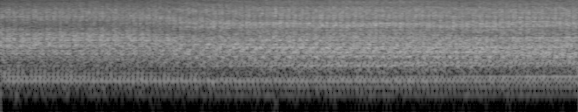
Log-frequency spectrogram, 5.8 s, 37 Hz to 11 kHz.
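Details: A 3.0 CDTI Z30DT diesel idles with fast, even metallic clatter just after an oil change to Mobil1 0W-40 and a new timing belt with tensioners. The owner asks whether the clatter is now within normal; the cause is unknown.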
